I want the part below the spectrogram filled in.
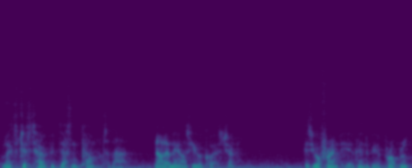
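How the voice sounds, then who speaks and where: Actor as grave, low-voiced, defensive male scientist. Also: natural voice. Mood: defensive, measured. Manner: measured, grave, self-justifying. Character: defensive, weary male scientist leading a secret project. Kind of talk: dramatic video game dialogue, expository. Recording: muffled game audio with clear background noise.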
